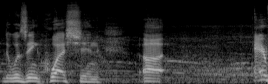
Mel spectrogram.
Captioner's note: audience gasping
